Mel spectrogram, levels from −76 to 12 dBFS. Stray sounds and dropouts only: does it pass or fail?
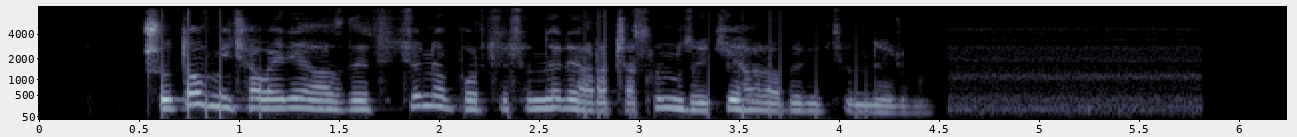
pass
